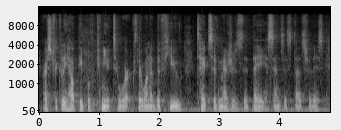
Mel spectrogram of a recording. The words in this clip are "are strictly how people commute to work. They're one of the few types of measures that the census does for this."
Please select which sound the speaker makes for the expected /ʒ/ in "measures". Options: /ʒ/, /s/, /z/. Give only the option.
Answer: /ʒ/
